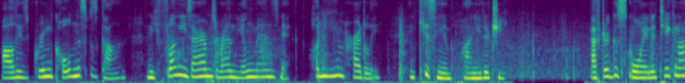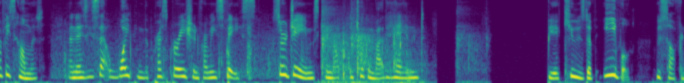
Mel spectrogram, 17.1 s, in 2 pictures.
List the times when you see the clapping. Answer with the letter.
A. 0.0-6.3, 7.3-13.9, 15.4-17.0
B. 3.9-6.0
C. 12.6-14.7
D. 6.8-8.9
C.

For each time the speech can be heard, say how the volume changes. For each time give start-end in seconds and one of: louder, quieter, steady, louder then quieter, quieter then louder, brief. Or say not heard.
0.0-6.3 steady
7.3-13.9 steady
15.4-17.0 brief.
